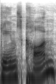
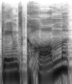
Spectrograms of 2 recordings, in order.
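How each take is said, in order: First: The name ends with an n sound. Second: The name ends with an m sound. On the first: The speaker calls it wrong. "not Gamescon, pardon me" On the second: The speaker calls it right. "It's Gamescom"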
